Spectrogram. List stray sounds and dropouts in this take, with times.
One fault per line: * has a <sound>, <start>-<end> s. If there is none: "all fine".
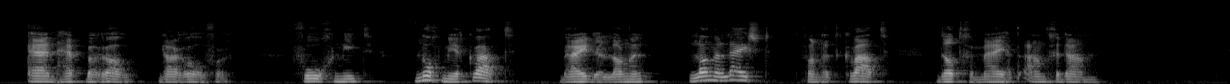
all fine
